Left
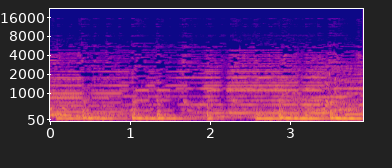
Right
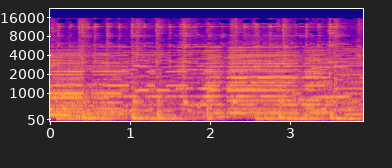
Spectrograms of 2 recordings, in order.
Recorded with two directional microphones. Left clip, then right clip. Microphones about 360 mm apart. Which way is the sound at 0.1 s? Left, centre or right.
Right.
